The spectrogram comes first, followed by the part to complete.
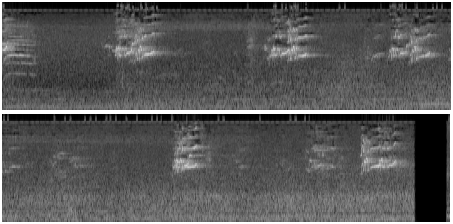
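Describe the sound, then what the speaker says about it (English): Kookaburras calling outdoors at moderate distance, several short bursts of harsh chattering cackles spaced every couple of seconds over a steady background hiss. "Found them kookaburras."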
